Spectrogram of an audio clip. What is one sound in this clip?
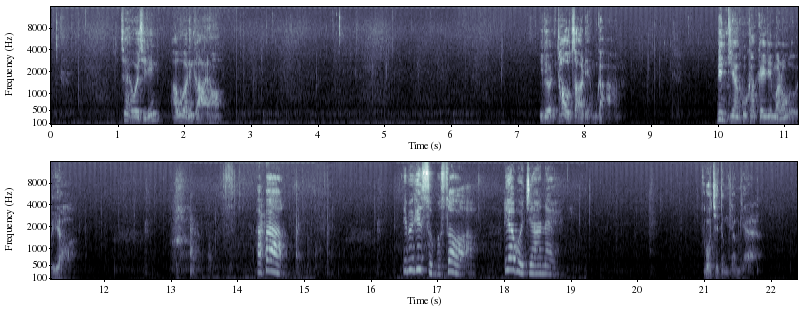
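A man speaks nearby in firm, reproachful bursts.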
